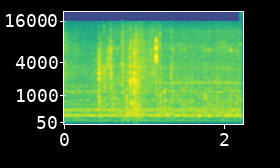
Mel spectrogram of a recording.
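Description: HP Officejet Pro 8600 inkjet printer running with a steady hum and a few faint clicks.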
